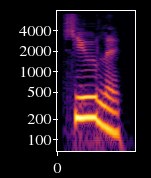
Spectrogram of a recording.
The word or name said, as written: culet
